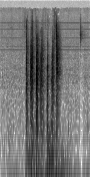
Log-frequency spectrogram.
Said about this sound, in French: Le bruit de la feuille.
